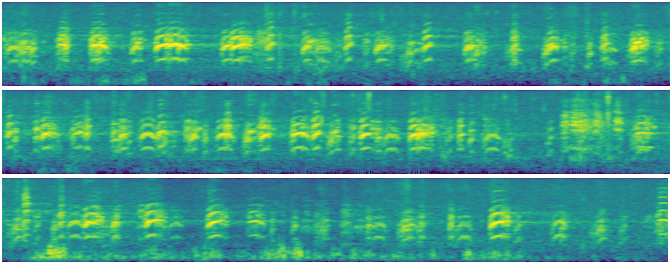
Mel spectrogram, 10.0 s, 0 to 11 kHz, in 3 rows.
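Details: At Goldwater Lake in Prescott, Arizona, one May 14, 2017 morning, a Black-necked Stilt gives loud, dense, excited yapping notes in quick succession, captured on a Canon VIXIA HF R600, with a burst of low thumping noise partway through.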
